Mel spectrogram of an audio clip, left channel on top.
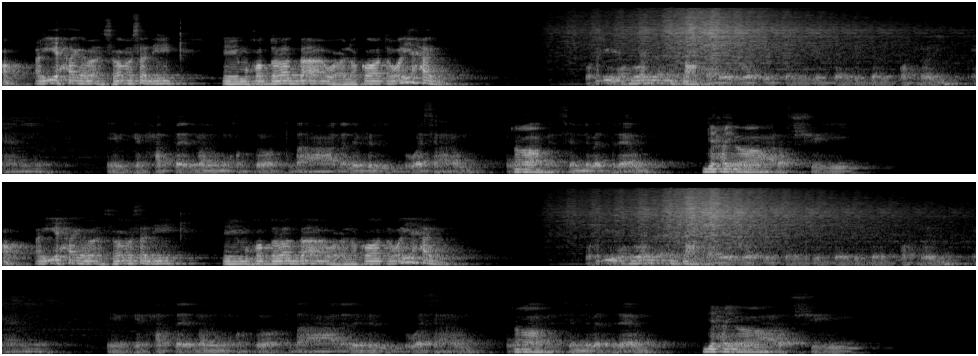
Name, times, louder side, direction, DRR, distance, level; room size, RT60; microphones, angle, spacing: voice 1, 0.0-1.7 2.2-4.4 5.9-7.0 14.9-15.2 16.7-17.4, left 2 dB, 80° left, 7 dB, 1.0 m, -25 dB
sound 1, 5.4-9.3, right 2 dB, 10° right, 0.8 m, -32 dB
voice 2, 5.8-10.2 10.8-14.5 14.8-16.2 16.9-18.2, left 2 dB, 35° left, 1 dB, 1.3 m, -35 dB
14.5 x 8.0 x 3.4 m, 0.90 s
head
